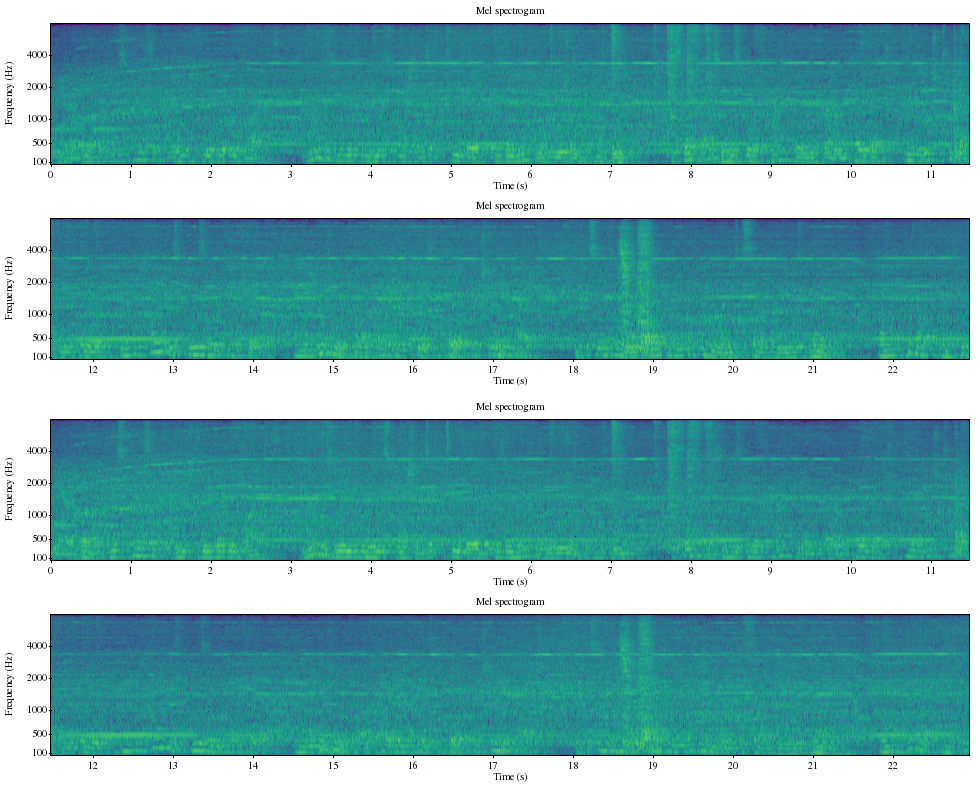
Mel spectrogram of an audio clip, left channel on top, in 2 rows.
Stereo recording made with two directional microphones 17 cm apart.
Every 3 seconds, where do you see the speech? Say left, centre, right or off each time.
right, right, left, left, left, left, left, left.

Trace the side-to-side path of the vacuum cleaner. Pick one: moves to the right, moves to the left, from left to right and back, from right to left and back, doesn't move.
from right to left and back.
